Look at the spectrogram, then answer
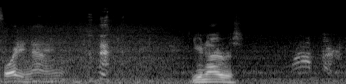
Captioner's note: chuckles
